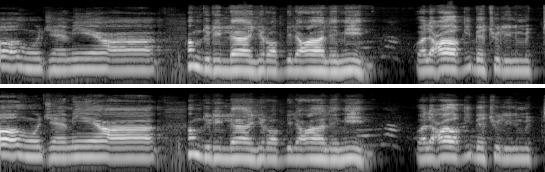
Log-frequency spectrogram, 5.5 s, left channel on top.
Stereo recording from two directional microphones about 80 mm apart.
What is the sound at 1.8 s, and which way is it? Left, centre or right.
Speech, left.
